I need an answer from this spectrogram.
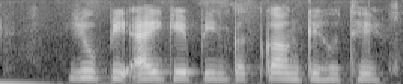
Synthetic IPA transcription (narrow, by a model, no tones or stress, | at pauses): juːpiːʔaːikepiːnkət̪kaə̃ŋkeɦot̪ʰeː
